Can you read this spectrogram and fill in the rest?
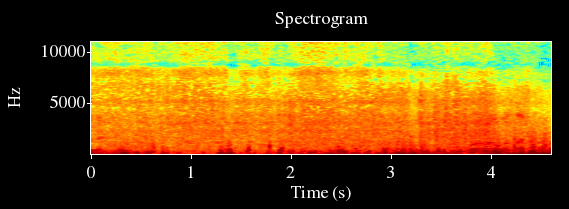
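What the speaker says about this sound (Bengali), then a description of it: "দেখেন কি পরিমাণ বাতাস, কি পরিমাণ ঝড় বইতেছে" A strong storm wind roars steadily and loudly in a dense, unbroken rush that buffets the microphone, with no clear pauses throughout.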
